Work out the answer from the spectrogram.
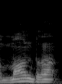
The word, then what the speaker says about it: Mont Blanc: yep block cricket no mon blanc dude it's french you don't pronounce it c mont blanc monk block it's a silent c probably just fake front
